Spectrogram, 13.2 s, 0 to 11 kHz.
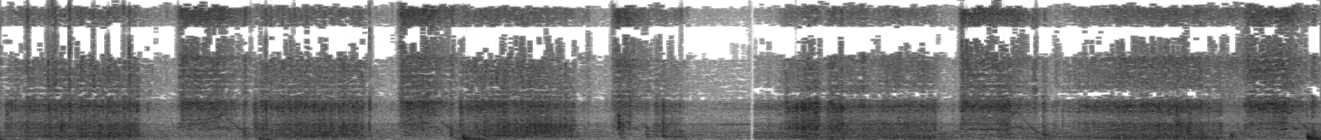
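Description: Eco Log 580F forestry harvester working its EC561 harvester head: the chain saw cutting through logs and the feed rollers driving stems through the delimbing knives, over the machine's engine under load. It comes in loud spells of a few seconds with short breaks between.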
